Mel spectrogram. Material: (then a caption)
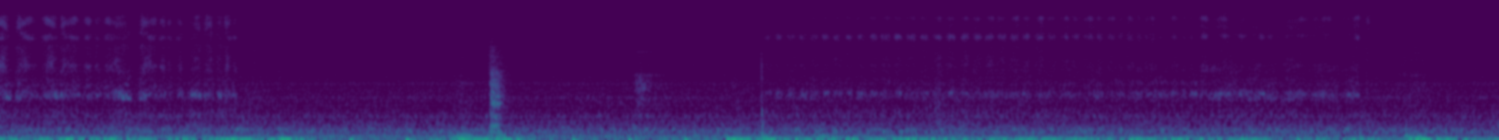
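Glass. A hard plastic stylus tip rubs and scratches across the solid glass screen of a large, flat iPad resting on a laptop keyboard, making continuous shading strokes. The result is a steady, soft scratching with bright, high hiss, over a constant low hum, broken by a couple of brief sharp clicks.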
